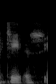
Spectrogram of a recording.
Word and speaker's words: Tidus: Is it really pronounced Tidus? – I always say Tidus, yeah. Okay. Yeah. I believe the Japanese pronunciation is Tidus. – Okay. – So, that's just what feels right for me to say.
